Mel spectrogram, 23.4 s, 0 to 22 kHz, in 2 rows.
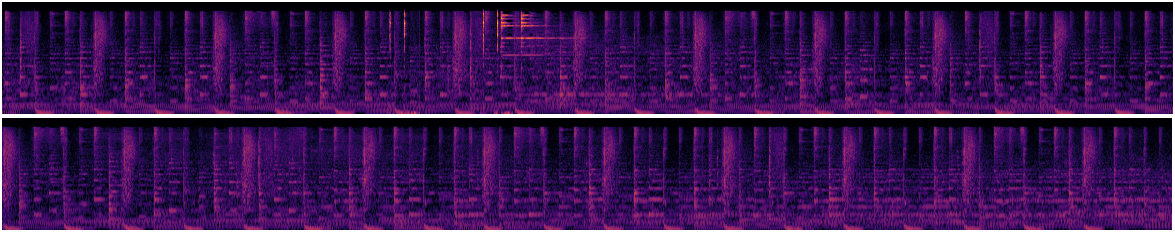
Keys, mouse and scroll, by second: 1.3 n, 2.0 middle click, 3.1 click, 3.2 middle click, 4.2-4.5 shift+middle drag, 5.4-6.1 shift+middle drag, 6.2 middle click, 6.5 shift+drag, 6.8 middle drag, 7.1 shift+click, 7.3 drag, 7.7-8.0 shift+drag, 8.1 click, 8.6 shift+click, 9.3 shift+middle click, 9.6 middle click, 10.0 shift+middle click, 10.9 space, 11.1 space, 12.0 click, 12.9 shift+click, 13.9 click, 14.4 n, 15.4 space, 15.9 space, 18.1-19.9 drag, 20.7 m, 21.2-21.6 drag, 23.0 space.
